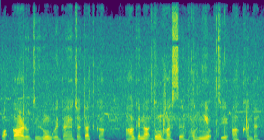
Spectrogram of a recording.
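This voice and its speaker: An earnest young villager in a video game, played by a man. His voice is mid-pitched, and faint outdoor sound sits behind it. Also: moderate pace, a little hiss or hum, natural voice. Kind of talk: scripted video game cutscene acting. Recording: faint outdoor nature ambience.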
